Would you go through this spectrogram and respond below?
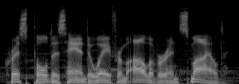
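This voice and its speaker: Low-voiced man narrating a novel. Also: quick pace. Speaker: audiobook narrator. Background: soft music.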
